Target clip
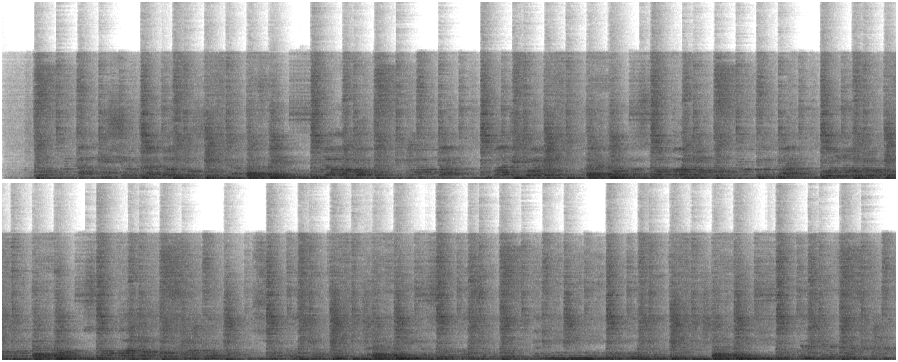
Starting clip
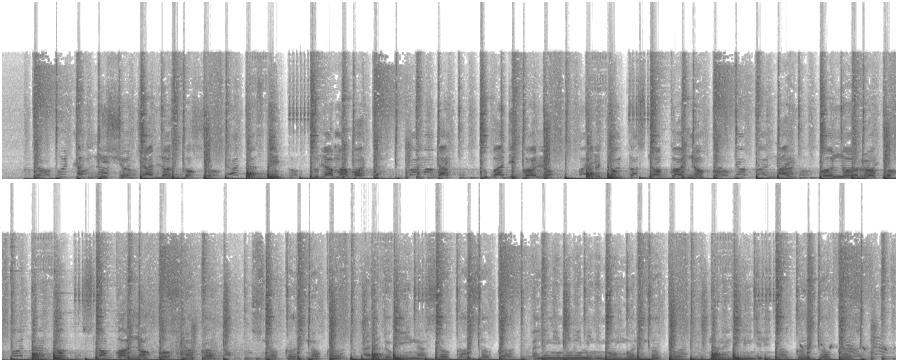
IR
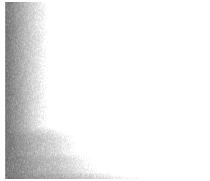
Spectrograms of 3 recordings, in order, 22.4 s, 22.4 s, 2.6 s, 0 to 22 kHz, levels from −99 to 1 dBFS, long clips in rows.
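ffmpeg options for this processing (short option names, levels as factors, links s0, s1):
-filter_complex "[0:a]highpass=f=130:w=0.5412,highpass=f=130:w=1.3066[s0];[1:a]atrim=start_sample=2205[s1];[s0][s1]afir=irnorm=-1:irlink=0,volume=1.12"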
